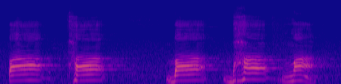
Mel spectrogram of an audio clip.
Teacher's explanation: जब हम पा बोलते हैं तो हमें अपने होठों को आपस में मिलाना पड़ता है। बिना हम होठों को मिलाए पा का उच्चारण नहीं कर सकते हैं, बिना होठों को मिलाए हम फा नहीं बोल सकते हैं। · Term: ओष्ठ वर्ण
